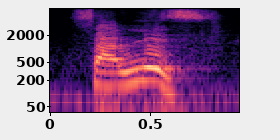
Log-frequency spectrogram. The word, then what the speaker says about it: solace: Solace. Solace. You pronounce it as solace. Solace, two sounds are there. Solace, solace is a noun.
